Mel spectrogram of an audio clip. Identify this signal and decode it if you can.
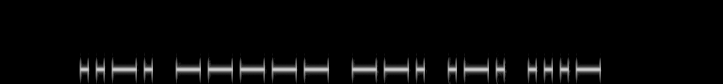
Morse code, heard as a keyed tone, about 15 wpm, 700 Hz. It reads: F0GRV
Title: DXCC-100 Call Signs - 5 Characters - Repeated 2x - 15wpm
